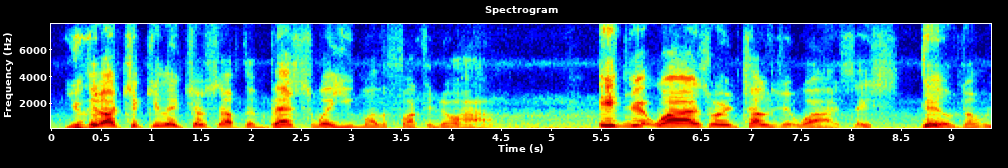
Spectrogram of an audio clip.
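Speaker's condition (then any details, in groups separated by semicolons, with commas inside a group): Slurred speech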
